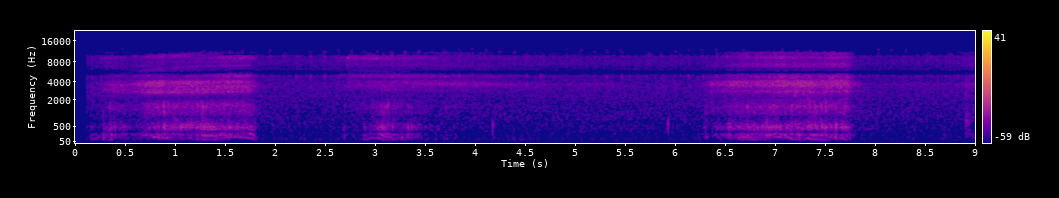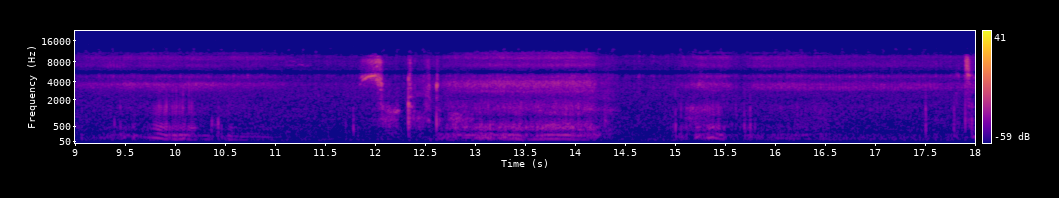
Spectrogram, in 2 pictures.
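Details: Female Border Collie/Dingo cross sleeping in owner's arms: slow, rumbling snores on each inhalation, about five in eighteen seconds with quiet pauses; dog snoring.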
